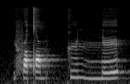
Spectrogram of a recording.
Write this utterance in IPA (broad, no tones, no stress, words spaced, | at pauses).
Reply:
fʲøtˤemkːy nːe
